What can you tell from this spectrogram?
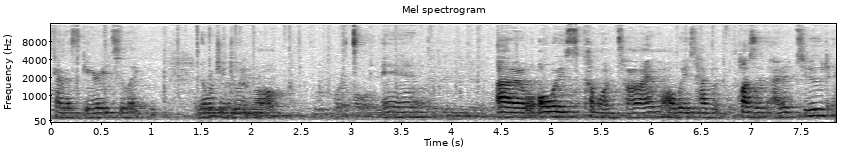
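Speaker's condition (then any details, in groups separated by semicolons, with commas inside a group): No condition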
